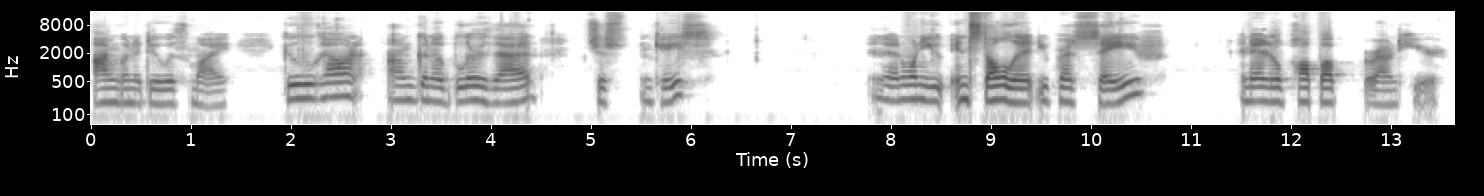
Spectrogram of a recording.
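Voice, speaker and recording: Female-sounding voice doing a casual computer tutorial, kinda halting, step by step, mid pitch. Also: steady tone. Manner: informal, halting step-by-step instructions. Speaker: video creator giving a tutorial.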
